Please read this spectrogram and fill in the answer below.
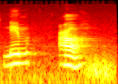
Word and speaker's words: Nimo Farah: Use your throat. Speak to me in my mother tongue. Endear me with the following words. Ga'aliso ma'anto. Quruhlay, say my name the right way. Nimo Farah.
